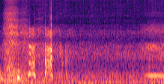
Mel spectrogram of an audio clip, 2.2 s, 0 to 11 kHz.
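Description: KTM 690 Enduro's single-cylinder engine running steadily while riding on a dirt road, with wind and road noise.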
